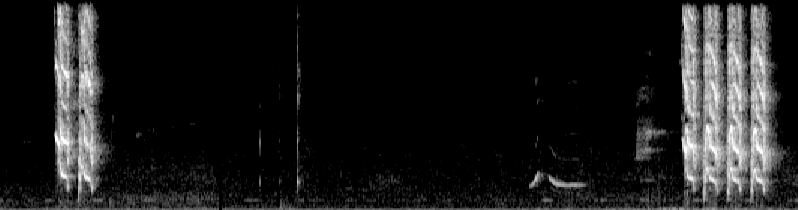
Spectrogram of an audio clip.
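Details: Rose-ringed parakeet (Indian ringneck) on a tree: a pair of harsh, grating screeches, then a quiet gap with a brief soft whistle, then a run of four rapid rasping screeches.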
